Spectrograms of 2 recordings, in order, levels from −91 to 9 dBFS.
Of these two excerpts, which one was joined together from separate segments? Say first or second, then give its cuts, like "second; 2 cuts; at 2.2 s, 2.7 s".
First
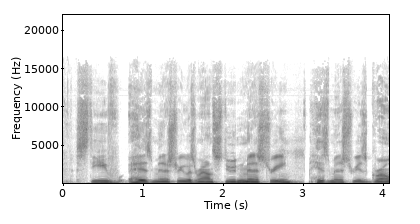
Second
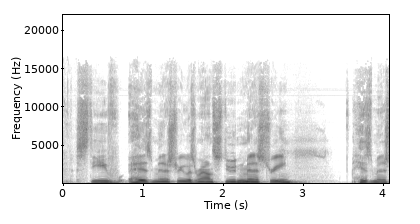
first; 1 cut; at 3.0 s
